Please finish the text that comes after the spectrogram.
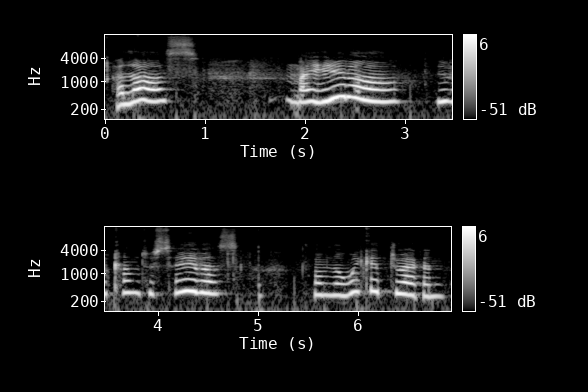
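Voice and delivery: very high, slow, swooning princess voice; damsel in distress. Pretend. Gamer voicing a swooning princess to himself. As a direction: gush like a rescued fairytale princess. Damsel voice answering his alas.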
